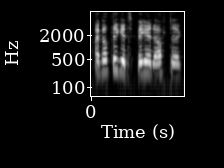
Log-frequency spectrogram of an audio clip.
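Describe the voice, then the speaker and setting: A woman playing a tabletop game, chatting casually with the group. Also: a little high.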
